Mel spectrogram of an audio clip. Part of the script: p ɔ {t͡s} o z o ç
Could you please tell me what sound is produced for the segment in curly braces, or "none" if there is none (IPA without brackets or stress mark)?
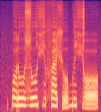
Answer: ɾ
